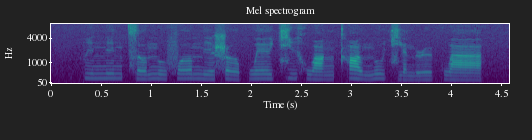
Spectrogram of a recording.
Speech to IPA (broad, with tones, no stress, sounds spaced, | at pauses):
p i˦ n̪ i˦ n t͡s ɤ˨˦ n̪ u˨˩ f ɤ˦ n̪ i˨˦ ʂ ɤ˨˩ p w e˦ ɪ̯ t͡ɕ i˦ x w ɑ˨˦ ŋ kʰ ɑ˥˨ ʊ̯ n̪ u˥˨ t͡ɕ j ɛ˩ n ɻ ɻ̩˨˦ k w ä˨˩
